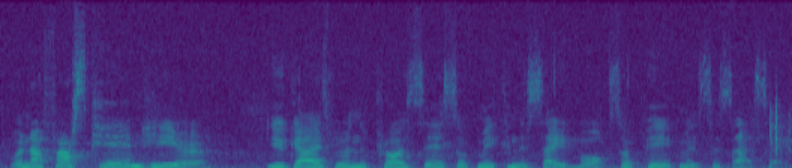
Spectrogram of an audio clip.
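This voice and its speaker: An older woman with a Scottish accent speaks at a council meeting microphone. Her manner is chatty and folksy, and her voice sits at a middling pitch. A faint background hiss runs under her words. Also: steady tone, brisk, rough recording. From Scotland. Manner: chatty, homely, lightly self-deprecating. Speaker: resident giving public comment. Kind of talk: public comment at a council meeting.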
